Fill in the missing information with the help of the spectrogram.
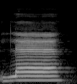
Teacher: لا کو کھینچ رہا ہے نا, مد کی بلندی فیل ہو رہی ہے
